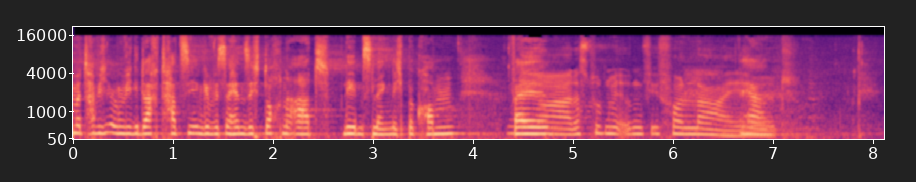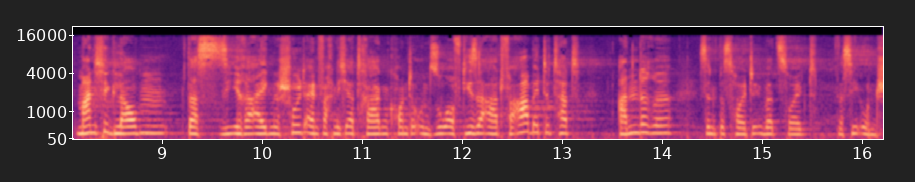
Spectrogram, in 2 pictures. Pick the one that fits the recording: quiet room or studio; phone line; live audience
live audience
